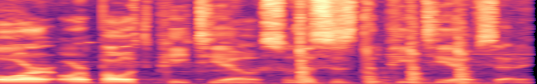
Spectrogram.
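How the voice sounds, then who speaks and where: There is light background noise, and the sound is dry with no echo. The man's pitch varies in an ordinary way. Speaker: tractor reviewer. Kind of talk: product walkthrough commentary. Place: garden.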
